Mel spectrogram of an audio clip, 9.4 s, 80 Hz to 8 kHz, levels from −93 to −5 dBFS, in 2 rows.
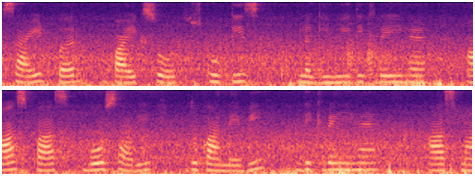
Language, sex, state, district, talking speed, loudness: Hindi, female, Punjab, Pathankot, 125 wpm, -17 LUFS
